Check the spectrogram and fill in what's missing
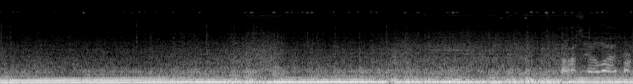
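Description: A Mitsubishi Lancer GLXi with a previous idle issue and many major parts repaired, on a test drive; its engine holds a steady low drone close inside the cabin with a faint jingle and muffled voices.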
